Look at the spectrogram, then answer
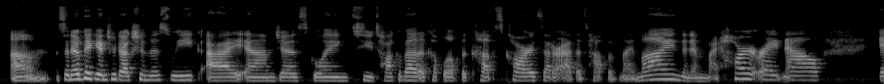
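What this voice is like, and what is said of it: Sick-sounding voice. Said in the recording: “really severe allergies, or it could be a really bad head cold, or it could be the flu ... you can obviously hear it in my voice ... I'm trying to literally exert all of my energy into being upbeat”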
